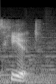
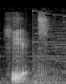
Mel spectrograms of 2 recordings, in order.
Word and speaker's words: Hiett: It's Heet. – How do I spell that? – H-I-E-T-T. – Heet.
